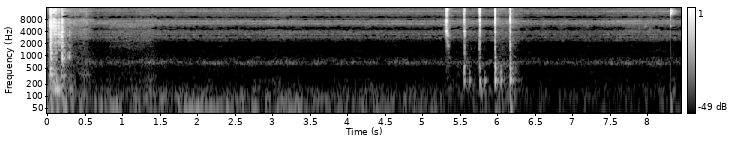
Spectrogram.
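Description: Light metal clicks from a Coleman 220E lantern's brass fuel valve and generator tube assembly as it is handled during teardown. There is a sharp click at the very start, then quiet room tone, then a quick run of about six clicks a little past the middle.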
